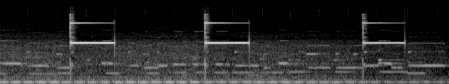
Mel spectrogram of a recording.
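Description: Three electronic countdown beeps over background music, roughly a second and a half apart. Each is a sharp steady high tone lasting about half a second.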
